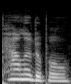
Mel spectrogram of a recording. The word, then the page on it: palatable: American English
